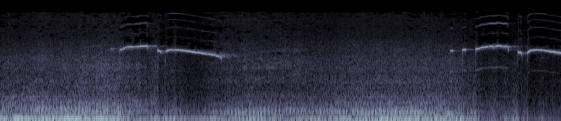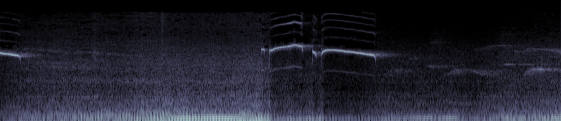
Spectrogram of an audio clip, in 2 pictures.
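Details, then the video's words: Blue-winged minla in H'Mông decoy singing: three loud, high whistled phrases, each rising briefly then sliding downward, repeated about every three and a half seconds over a constant low rumble. "Khướu lùn cánh xanh hót mồi"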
